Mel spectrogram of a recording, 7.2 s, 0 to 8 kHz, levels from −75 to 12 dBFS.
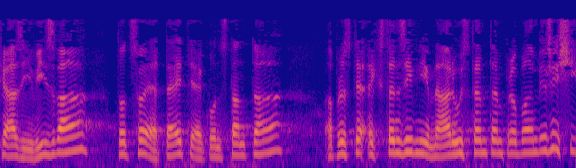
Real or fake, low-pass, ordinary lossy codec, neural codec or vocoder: fake; 7.2 kHz; MP3, 24 kbps; codec, 24 kHz, 1.2 kbps, DualCodec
